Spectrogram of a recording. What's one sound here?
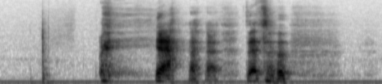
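A middle-aged man laughs heartily.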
